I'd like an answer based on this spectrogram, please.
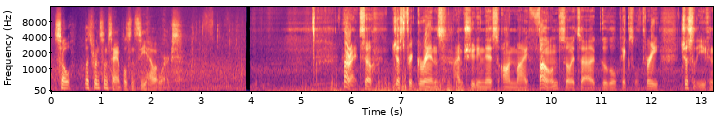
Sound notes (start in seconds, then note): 4.1 wind blowing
